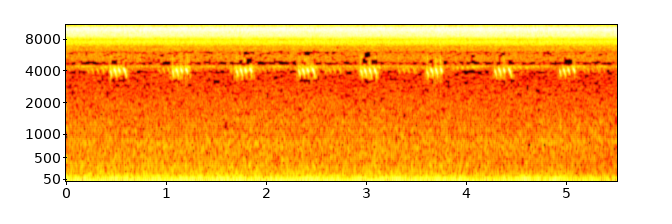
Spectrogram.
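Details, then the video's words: Cricket chirping after dark, eight short, high chirps made of rapid pulses, evenly repeated roughly every 0.6 seconds, over a persistent high-pitched hiss. "Real Cricket Chirping Sound | Cricket Noise"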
